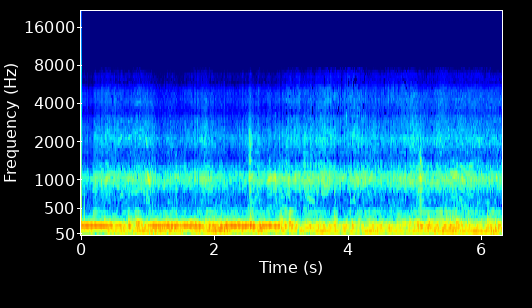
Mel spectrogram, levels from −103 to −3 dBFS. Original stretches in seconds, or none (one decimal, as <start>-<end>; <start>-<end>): 0.7-1.5; 5.3-6.3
